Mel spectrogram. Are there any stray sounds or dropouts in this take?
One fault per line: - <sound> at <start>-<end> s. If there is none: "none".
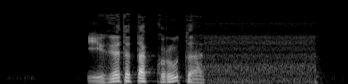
none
